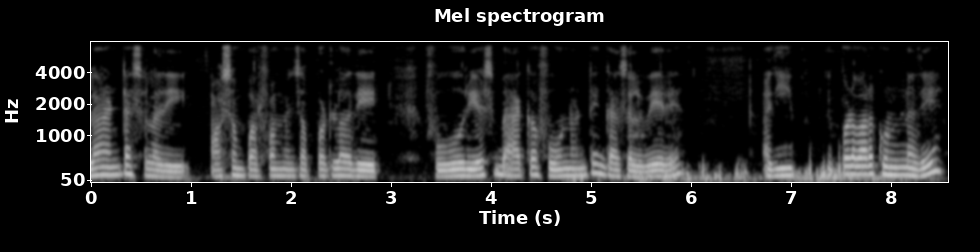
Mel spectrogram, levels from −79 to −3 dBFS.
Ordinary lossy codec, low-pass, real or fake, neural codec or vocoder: none; 7.2 kHz; real; none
